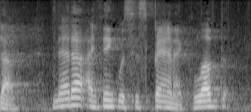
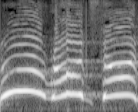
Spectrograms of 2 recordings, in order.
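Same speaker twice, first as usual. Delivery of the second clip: high, very loud frantic holler; mock urgent shout; dad yelling; 9 dB louder, much slower than usual. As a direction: imitate a panicked dad shouting from afar. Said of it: "on the table going".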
